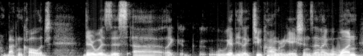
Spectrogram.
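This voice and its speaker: A man's voice: lowish voice, moderate pace, darkish tone, smooth. Chatty, upbeat male podcast host. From Utah, United States. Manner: chatty, enthusiastic, many restarts and fillers. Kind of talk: casual interview chat.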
